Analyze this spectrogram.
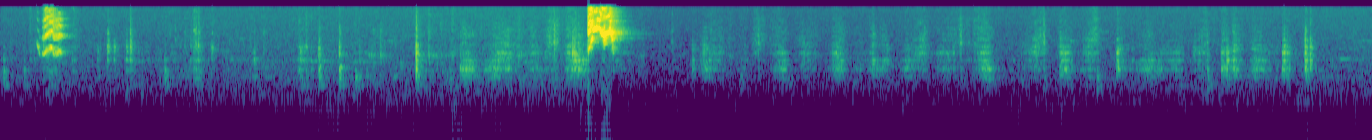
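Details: Five rosy-faced lovebirds caged by a window: two loud, harsh, high chirps stand out early and midway, amid many faint clicks, taps and soft scratchy sounds through the rest.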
